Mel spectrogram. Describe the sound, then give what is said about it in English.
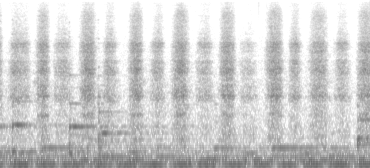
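Breath of fire during a Kundalini yoga practice: rapid, evenly spaced nasal exhalations in a fast steady rhythm. Many sharp breathy puffs run continuously at moderate loudness. “Okay, so that's breath of fire.”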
